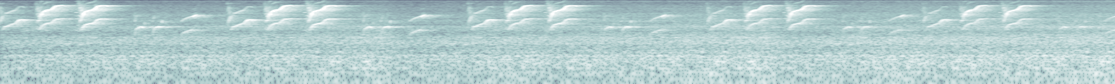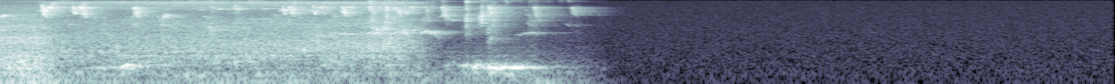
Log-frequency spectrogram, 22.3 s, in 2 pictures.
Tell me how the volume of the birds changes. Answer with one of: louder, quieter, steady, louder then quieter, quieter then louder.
quieter.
